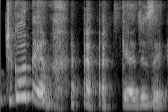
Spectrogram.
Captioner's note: laughter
